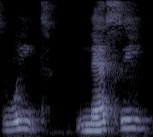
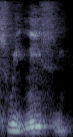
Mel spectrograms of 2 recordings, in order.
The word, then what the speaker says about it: Sweet Niecy: Is it Sweet Nessie? I think that's Sweet Nessie. No, I think it's Sweet Niecy. That's how Maurice was pronouncing it.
